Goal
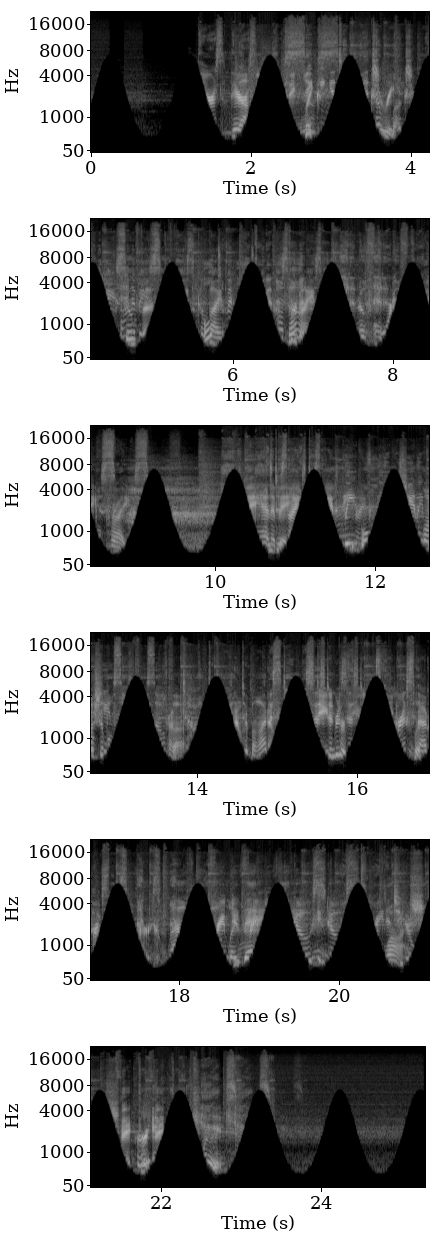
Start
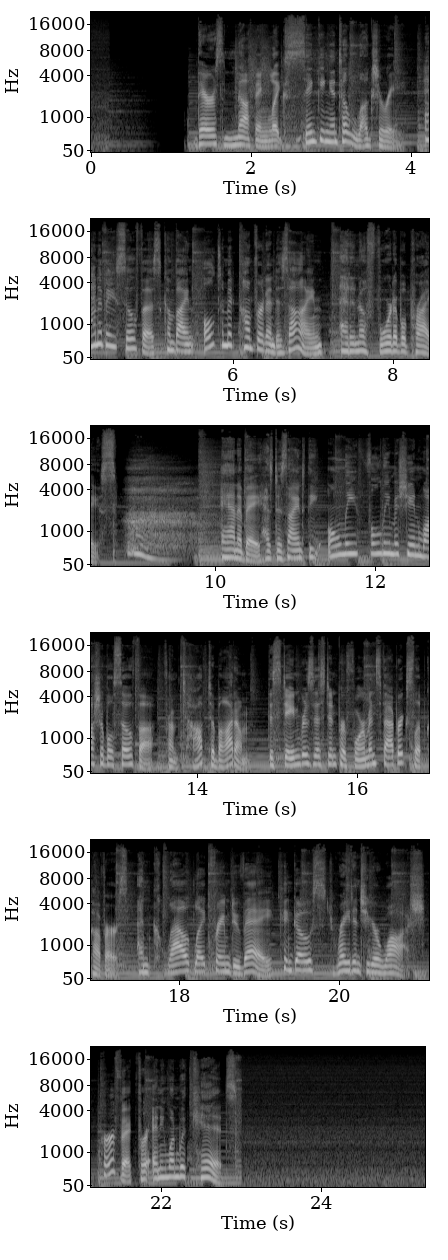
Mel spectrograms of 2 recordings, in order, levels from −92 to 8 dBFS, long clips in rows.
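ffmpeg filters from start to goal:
-filter_complex "[0:a]highshelf=f=1.6k:t=q:w=3:g=7.5,aecho=1:1:417|834|1251:0.708|0.106|0.0159,acrossover=split=250|1900[a][b][c];[a]acrusher=bits=5:mode=log:mix=0:aa=0.000001[d];[d][b][c]amix=inputs=3:normalize=0,asettb=1/sr,asplit=3[e][f][g];[e]atrim=end=11.394[h];[f]atrim=start=11.39:end=12.61,asetpts=PTS-STARTPTS,afade=t=in:d=0.004:c=qsin,afade=t=out:st=1.216:d=0.004:c=qsin,equalizer=f=500:t=o:w=1:g=9,equalizer=f=2k:t=o:w=1:g=9,equalizer=f=16k:t=o:w=1:g=-5[i];[g]atrim=start=12.606[j];[h][i]acrossfade=d=0.004:c1=hsin:c2=qsin[k];[k][j]acrossfade=d=0.004:c1=qsin:c2=hsin,afftfilt=real='re*gte(b*sr/1024,350*pow(7300/350,0.5+0.5*sin(2*PI*1*pts/sr)))':imag='im*gte(b*sr/1024,350*pow(7300/350,0.5+0.5*sin(2*PI*1*pts/sr)))':win_size=1024:overlap=0.75,volume=-5dB"

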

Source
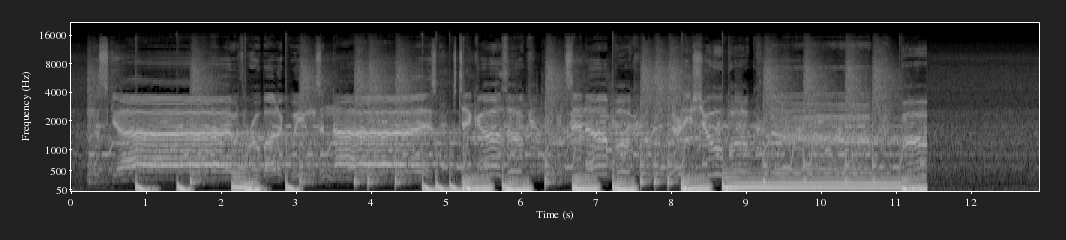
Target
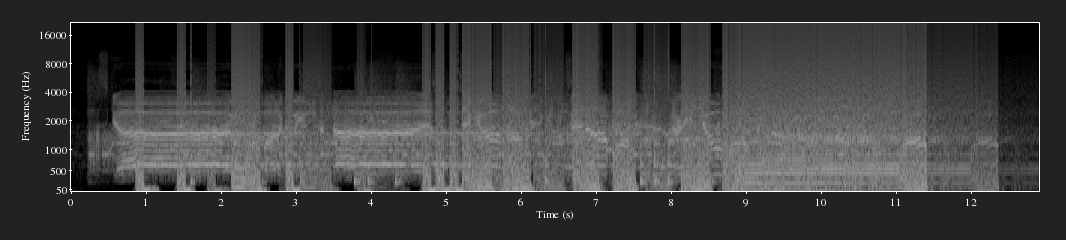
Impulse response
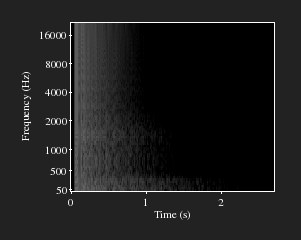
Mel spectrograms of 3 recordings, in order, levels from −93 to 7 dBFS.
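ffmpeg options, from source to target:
-filter_complex "[0:a]acrossover=split=6300[a][b];[b]acompressor=threshold=-53dB:ratio=4:attack=1:release=60[c];[a][c]amix=inputs=2:normalize=0,afwtdn=0.0251,equalizer=f=2.2k:t=o:w=1.2:g=-5.5,acrossover=split=430[d][e];[d]aeval=exprs='(mod(18.8*val(0)+1,2)-1)/18.8':c=same[f];[f][e]amix=inputs=2:normalize=0,aecho=1:1:952|1904:0.316|0.0538,volume=-5dB"

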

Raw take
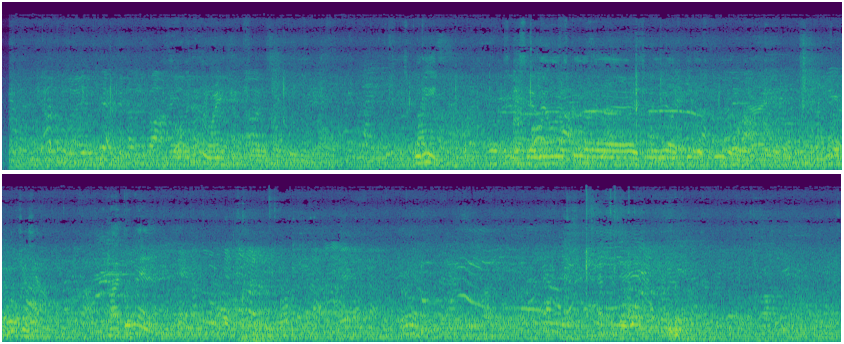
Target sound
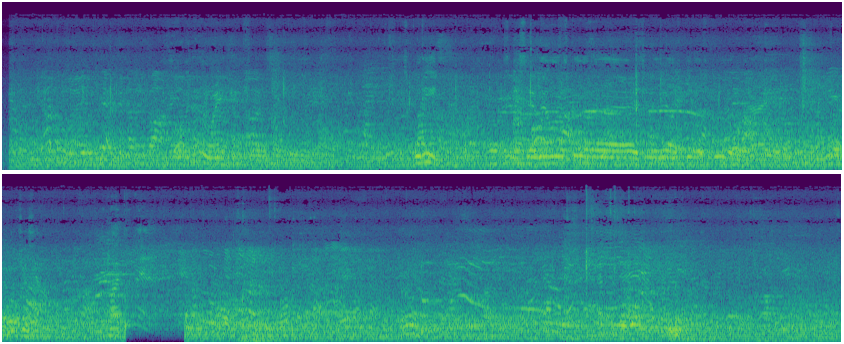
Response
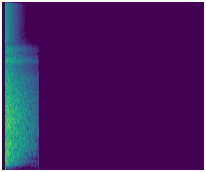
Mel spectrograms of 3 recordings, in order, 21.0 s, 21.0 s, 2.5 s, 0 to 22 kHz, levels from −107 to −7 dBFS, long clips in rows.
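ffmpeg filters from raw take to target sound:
-filter_complex "[0:a]asettb=1/sr,asplit=3[a][b][c];[a]atrim=end=12.054[d];[b]atrim=start=12.05:end=12.79,asetpts=PTS-STARTPTS,afade=t=in:d=0.004:c=qsin,afade=t=out:st=0.736:d=0.004:c=qsin,highpass=1.1k[e];[c]atrim=start=12.786[f];[d][e]acrossfade=d=0.004:c1=hsin:c2=qsin[g];[g][f]acrossfade=d=0.004:c1=qsin:c2=hsin,asplit=2[h][i];[1:a]atrim=start_sample=2205[j];[i][j]afir=irnorm=-1:irlink=0,volume=-33.5dB[k];[h][k]amix=inputs=2:normalize=0,volume=-3.5dB"

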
